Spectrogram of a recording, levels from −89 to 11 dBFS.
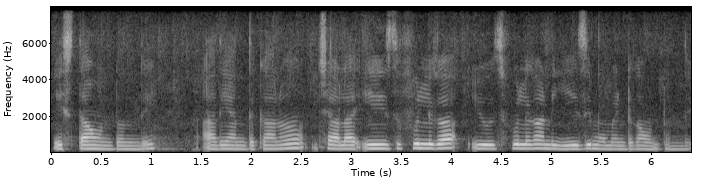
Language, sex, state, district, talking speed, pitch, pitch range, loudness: Telugu, female, Andhra Pradesh, Srikakulam, 120 wpm, 205 Hz, 195-225 Hz, -16 LUFS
